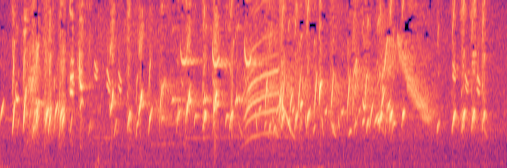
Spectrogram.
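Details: European goldfinch song, used to stimulate other goldfinches: a fast, tinkling twitter of high, chirpy notes running almost without pause, mixed with a few sliding whistles and buzzy trills. Faint low rumble underneath.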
